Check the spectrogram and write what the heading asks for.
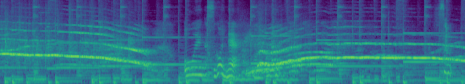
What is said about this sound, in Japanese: サイレンよ、サイレン。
